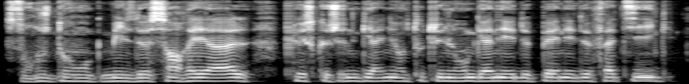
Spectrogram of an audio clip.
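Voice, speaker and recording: A man's voice: mid-range voice, completely flat delivery, normal speed, warm tone, close to an everyday voice. A man reading aloud and voicing an eager, boastful young fisherman who stresses his words. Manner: eager, stressing each syllable.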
